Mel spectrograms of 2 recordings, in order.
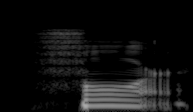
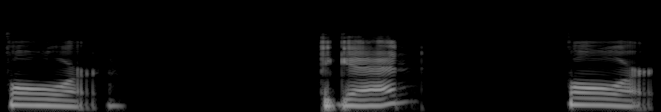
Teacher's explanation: Try to really include that deliberate initial friction and the gentle tongue curl at the end to produce the letter R sound.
